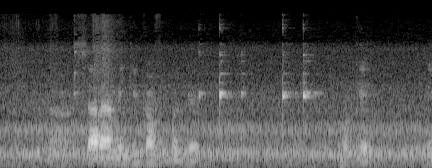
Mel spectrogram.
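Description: A ceramic coffee mug being handled, giving a few light clinks in the second half, with a short stretch of a man's voice about a second in.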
